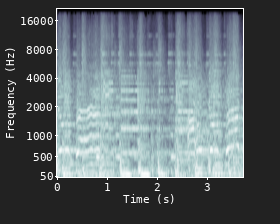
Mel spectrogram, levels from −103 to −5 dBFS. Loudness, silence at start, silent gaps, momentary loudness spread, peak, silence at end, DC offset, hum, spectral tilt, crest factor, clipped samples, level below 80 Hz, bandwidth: -11 LUFS; 0 s; none; 3 LU; 0 dBFS; 0 s; 0.2%; none; -4.5 dB/octave; 10 dB; under 0.1%; -26 dBFS; 19 kHz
